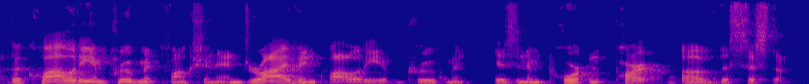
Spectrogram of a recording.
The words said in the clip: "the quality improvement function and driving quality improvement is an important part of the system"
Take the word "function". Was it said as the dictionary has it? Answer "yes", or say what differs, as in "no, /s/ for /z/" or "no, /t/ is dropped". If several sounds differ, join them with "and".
yes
